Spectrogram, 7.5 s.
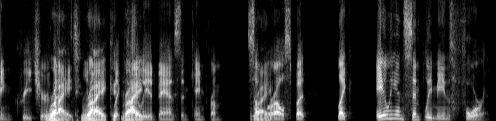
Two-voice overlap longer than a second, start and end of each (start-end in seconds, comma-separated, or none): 0.7-2.2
